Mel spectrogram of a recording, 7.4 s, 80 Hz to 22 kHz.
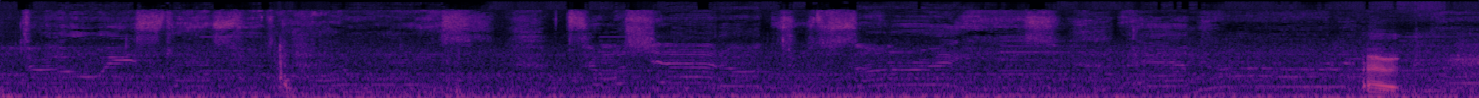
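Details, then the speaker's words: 2010 Mercedes C180 (W204) road test after replacing the rear axle bearings and discs for a rear hum: steady road roar rising evenly with speed, no hum or rumble from the rear; normal wheel bearing noise. "an araçta herhangi bir uğultu patırtı bir ses yok Her şey gayet normal"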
